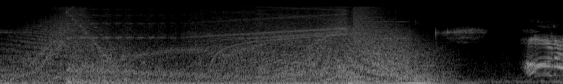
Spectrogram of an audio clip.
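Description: Magical spell effects swirl and shimmer with rising whooshes.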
